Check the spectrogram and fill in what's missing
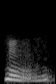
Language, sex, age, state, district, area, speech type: Marathi, female, 60+, Maharashtra, Ahmednagar, urban, conversation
